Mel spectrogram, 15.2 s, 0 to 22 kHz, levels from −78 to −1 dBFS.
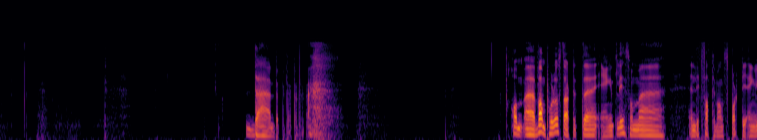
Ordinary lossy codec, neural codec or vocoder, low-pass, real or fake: none; none; 7.2 kHz; real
